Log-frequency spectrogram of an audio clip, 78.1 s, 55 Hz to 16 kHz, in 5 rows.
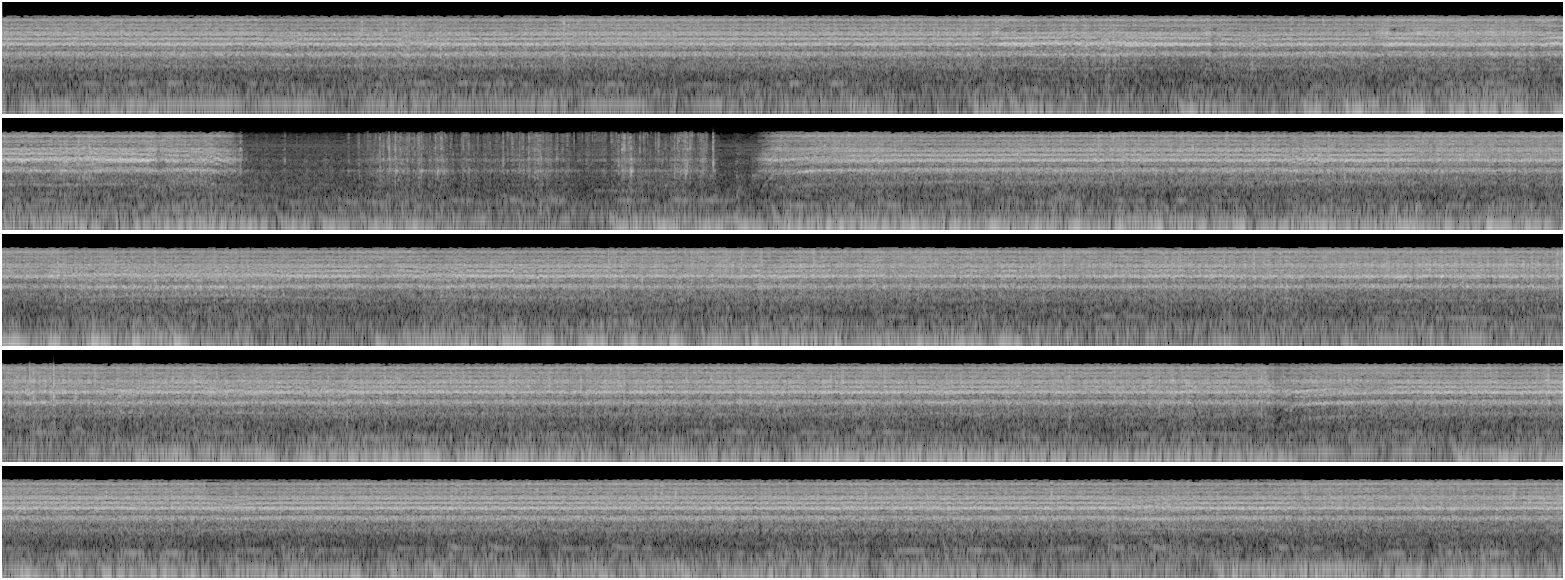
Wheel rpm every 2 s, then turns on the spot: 160, 160, 160, 160, 160, 160, 160, 160, 150, 30, 20, 40, 160, 160, 160, 160, 160, 160, 160, 160, 160, 160, 160, 160, 160, 160, 160, 160, 160, 160, 150, 160, 160, 160, 160, 160, 160, 160, 160.
18-22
